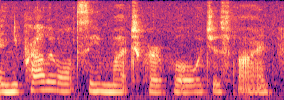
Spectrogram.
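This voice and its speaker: Flat, monotone intonation from a woman over noticeable background noise. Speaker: beauty vlogger. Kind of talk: makeup tutorial talk to camera. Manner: dry, low-key.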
